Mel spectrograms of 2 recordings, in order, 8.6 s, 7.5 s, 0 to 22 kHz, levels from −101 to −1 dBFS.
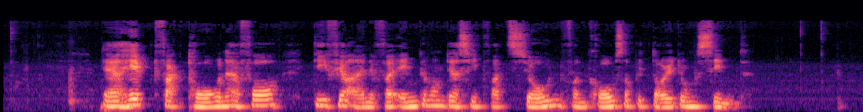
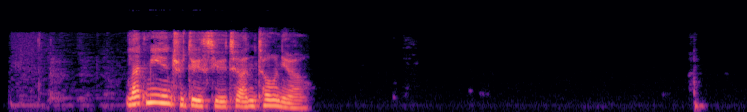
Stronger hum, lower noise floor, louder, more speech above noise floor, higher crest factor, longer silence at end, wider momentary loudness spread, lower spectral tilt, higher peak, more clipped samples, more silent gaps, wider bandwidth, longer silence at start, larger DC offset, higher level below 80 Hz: neither; second, -66 dBFS vs -89 dBFS; first, -21 LUFS vs -24 LUFS; second, 46 dB vs 65 dB; about the same, 18 dB vs 22 dB; first, 1.25 s vs 0.5 s; about the same, 9 LU vs 9 LU; first, -7 dB/octave vs -4.5 dB/octave; first, -4 dBFS vs -8 dBFS; neither; neither; first, 11.5 kHz vs 8.4 kHz; second, 0.7 s vs 1.25 s; neither; first, -56 dBFS vs -68 dBFS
